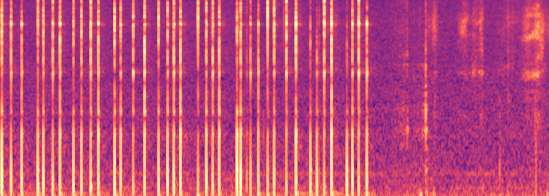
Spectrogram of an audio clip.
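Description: Long nails tap quickly on a small glass candle jar filled with blue wax, with its cork lid on, making about twenty crisp, bright clicks that die away almost instantly. The tapping stops after nearly three seconds, leaving only faint, soft brushing sounds.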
